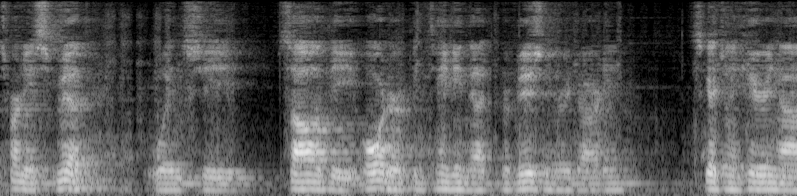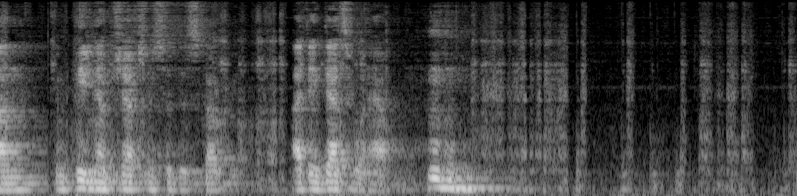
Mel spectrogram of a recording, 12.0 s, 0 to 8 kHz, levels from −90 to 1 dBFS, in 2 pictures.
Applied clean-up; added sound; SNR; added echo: neural separator model SepFormer DNS4.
